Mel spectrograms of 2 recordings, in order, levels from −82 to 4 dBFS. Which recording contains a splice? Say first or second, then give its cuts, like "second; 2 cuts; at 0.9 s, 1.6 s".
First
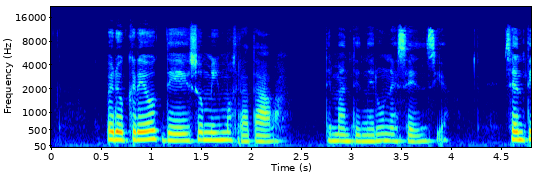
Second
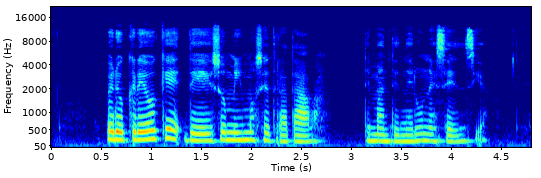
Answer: first; 2 cuts; at 1.1 s, 1.8 s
